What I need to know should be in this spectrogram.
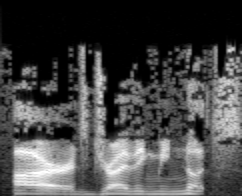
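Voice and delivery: slow, drawn-out pirate growl on the punchline. Acted. Pirate answers the bartender in a joke, pirate voice. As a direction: belt out the pirate punchline, stretched. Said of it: "And pirate goes".

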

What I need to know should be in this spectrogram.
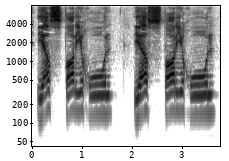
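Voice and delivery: "يصطرخون" very slow, holding the s far too long; over-long Sad. Shown as a demonstration. Teacher showing students a timing mistake, overlong Sad. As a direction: stretch the hissing ص in "يصطرخون". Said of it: "شفت الصاد عندي خد زمن قد إيه؟".

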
